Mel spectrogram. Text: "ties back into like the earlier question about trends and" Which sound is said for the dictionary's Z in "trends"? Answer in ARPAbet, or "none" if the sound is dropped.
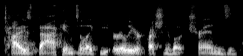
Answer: Z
